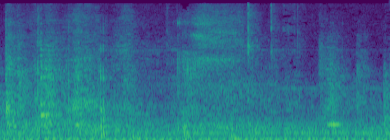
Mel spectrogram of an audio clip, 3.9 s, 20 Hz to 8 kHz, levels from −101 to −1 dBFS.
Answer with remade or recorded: recorded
